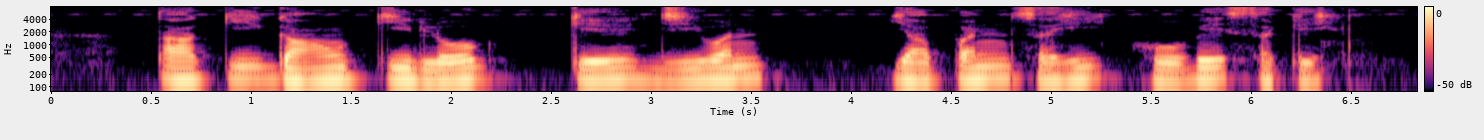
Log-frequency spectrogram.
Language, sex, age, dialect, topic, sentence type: Magahi, male, 18-24, Northeastern/Surjapuri, banking, question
